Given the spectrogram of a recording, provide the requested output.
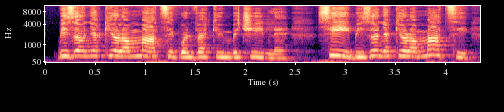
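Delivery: put-on a boy swearing revenge at the top of his voice; furious. A narrator's reading. Boy raging against the trader. (minaccia furiosa, forte e acuta)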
